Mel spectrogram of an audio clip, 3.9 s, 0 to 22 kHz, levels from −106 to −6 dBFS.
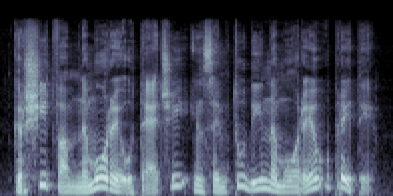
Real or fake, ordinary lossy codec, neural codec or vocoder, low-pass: real; none; none; 14.4 kHz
